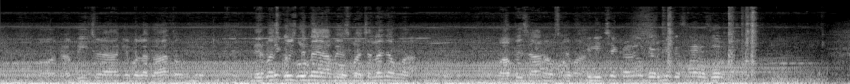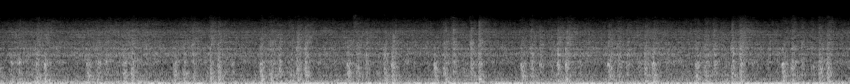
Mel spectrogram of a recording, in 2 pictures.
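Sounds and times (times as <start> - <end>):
train rumble: 0.0 - 17.0
wheels clattering over rail joints: 8.4 - 17.0.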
